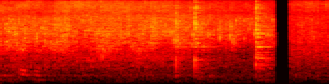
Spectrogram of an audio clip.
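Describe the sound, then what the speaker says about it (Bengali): Cumin, dried red chilli and bay leaf tempering hissing in hot oil, a loud continuous sizzle with a few crackling pops, cut briefly near the end by a sudden dropout. "জিরে, শুকনো লঙ্কা আর তেজপাতা ফোড়ন দিয়ে দিলাম"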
